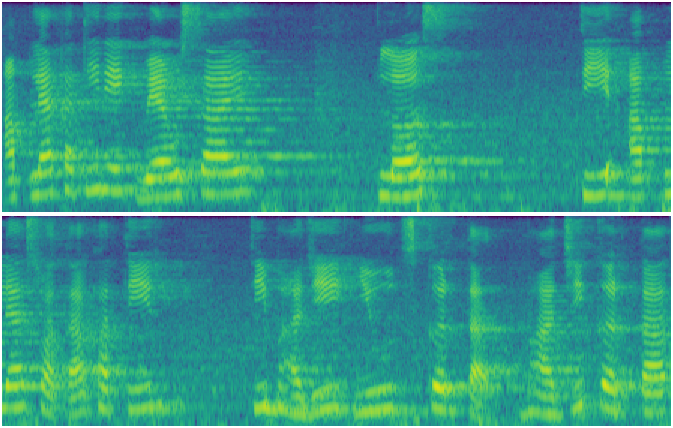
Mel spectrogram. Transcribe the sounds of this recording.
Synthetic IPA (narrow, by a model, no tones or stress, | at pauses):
apljakʰat̪iːɾekʋebsaj | pləs | t̪iːapljasʋət̪akʰat̪iːɾ | t̪iːbʱad͡ʑijud͡zkəɾt̪at̪̚bʱad͡ʑiːkəɾt̪at̪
